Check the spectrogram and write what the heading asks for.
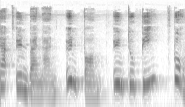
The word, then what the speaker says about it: banane: عندما ننطق نقول une banane. الأو دائما في آخر الكلمات في اللغة الفرنسية لا ينطق. une banane. une.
